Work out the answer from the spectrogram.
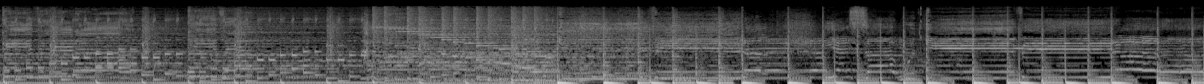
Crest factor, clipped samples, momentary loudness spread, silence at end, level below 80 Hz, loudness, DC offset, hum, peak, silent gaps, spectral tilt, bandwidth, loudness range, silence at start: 16 dB; under 0.1%; 5 LU; 0 s; -24 dBFS; -22 LUFS; under 0.1%; none; -6 dBFS; none; -3.5 dB/octave; 16.5 kHz; 3 LU; 0 s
